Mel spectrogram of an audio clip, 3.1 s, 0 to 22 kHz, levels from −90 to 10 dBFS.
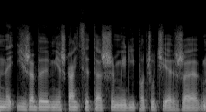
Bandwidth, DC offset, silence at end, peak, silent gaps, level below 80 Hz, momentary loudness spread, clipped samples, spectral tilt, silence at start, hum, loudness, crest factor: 9 kHz; under 0.1%; 0 s; -16 dBFS; none; -52 dBFS; 4 LU; under 0.1%; -6.5 dB/octave; 0 s; none; -32 LUFS; 16 dB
